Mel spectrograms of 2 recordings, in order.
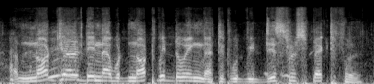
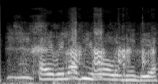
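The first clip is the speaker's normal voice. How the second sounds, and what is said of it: Put-on Indian accent. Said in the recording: “That's Indian accent, right?”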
